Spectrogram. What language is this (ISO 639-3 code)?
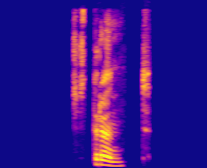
isl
